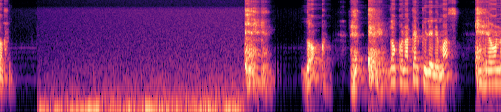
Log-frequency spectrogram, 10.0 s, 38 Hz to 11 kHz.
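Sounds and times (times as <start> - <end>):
low hiss and rumble: 0.6 - 5.1
person clearing throat: 4.9 - 5.6, 7.0 - 7.8, 9.5 - 10.0.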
